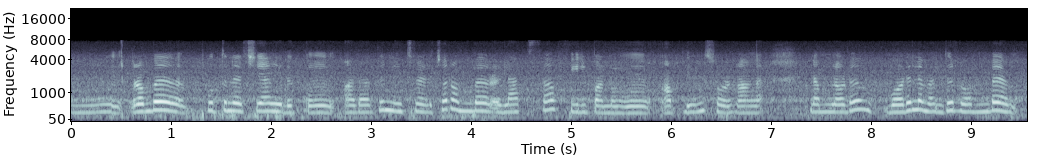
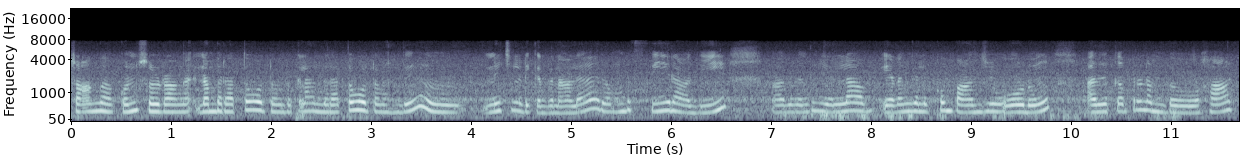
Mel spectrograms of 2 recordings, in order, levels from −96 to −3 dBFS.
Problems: constant background noise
